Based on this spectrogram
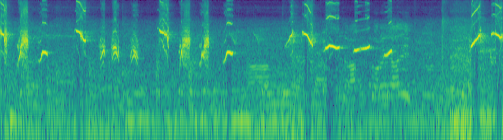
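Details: Green leafbird (cucak ijo) in full song, used as a lure to stir up other leafbirds lacking fire: loud rapid whistled arcs and downslurs, sharp squeaky notes interspersed, low hum underneath.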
